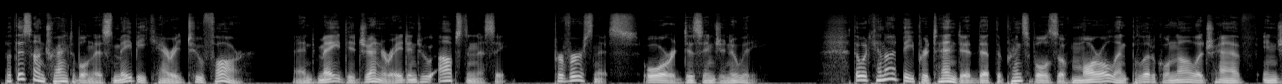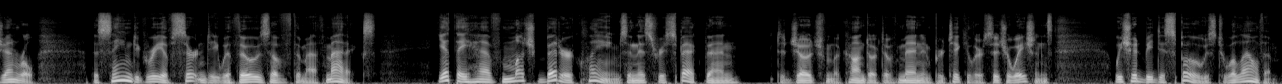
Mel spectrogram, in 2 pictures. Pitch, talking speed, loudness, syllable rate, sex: 105 Hz, 160 wpm, -20 LUFS, 5.6 syllables/s, male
